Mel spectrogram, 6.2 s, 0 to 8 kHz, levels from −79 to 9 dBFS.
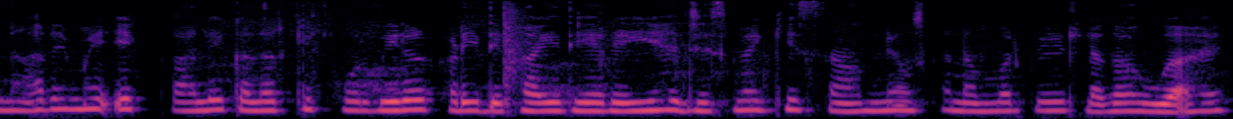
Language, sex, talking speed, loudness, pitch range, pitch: Maithili, female, 215 wpm, -33 LUFS, 210-235 Hz, 220 Hz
